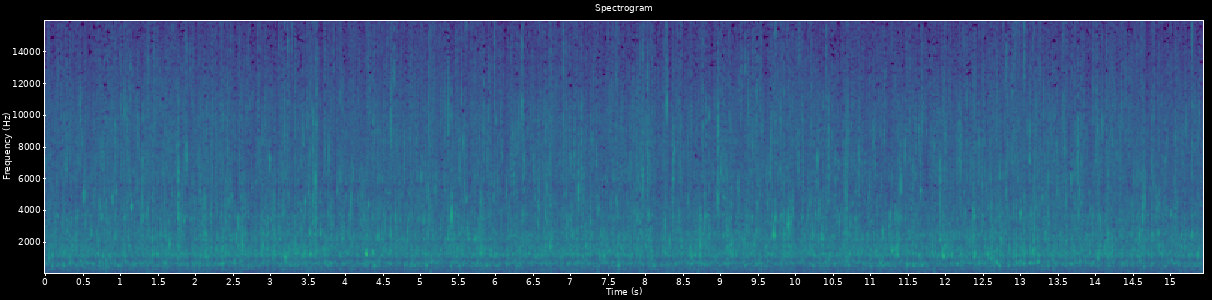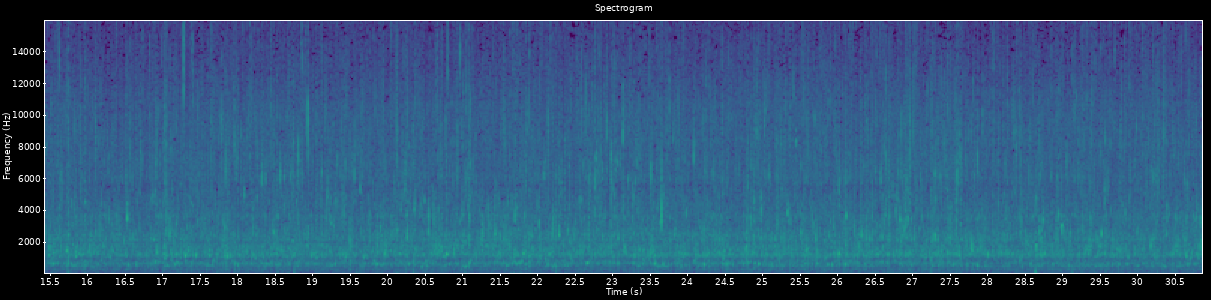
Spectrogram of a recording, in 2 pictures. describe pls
small river stream in Malmedy (Belgium). recorded with zoom iq6.
ambiance, nature, trickle, gurgle, water, ambient, river, flowing, field-recording, relaxing, creek, flow, babbling, brook, stream, liquid, splash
